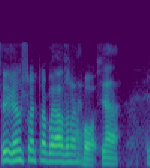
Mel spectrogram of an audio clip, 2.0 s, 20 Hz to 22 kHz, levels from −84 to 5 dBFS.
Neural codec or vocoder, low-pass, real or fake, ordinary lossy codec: codec, 16 kHz, 1 kbps, FreqCodec, larger model; none; fake; none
